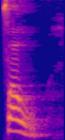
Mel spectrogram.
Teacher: فا زبر واو فو یہ حرف لین ہے، اسے جلدی پڑھنا ہے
